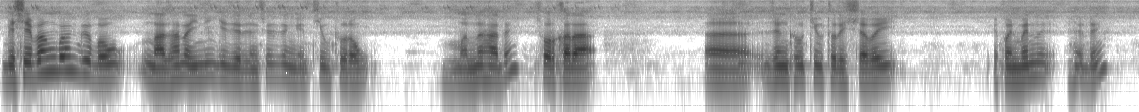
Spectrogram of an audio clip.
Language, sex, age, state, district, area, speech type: Bodo, male, 45-60, Assam, Kokrajhar, urban, spontaneous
